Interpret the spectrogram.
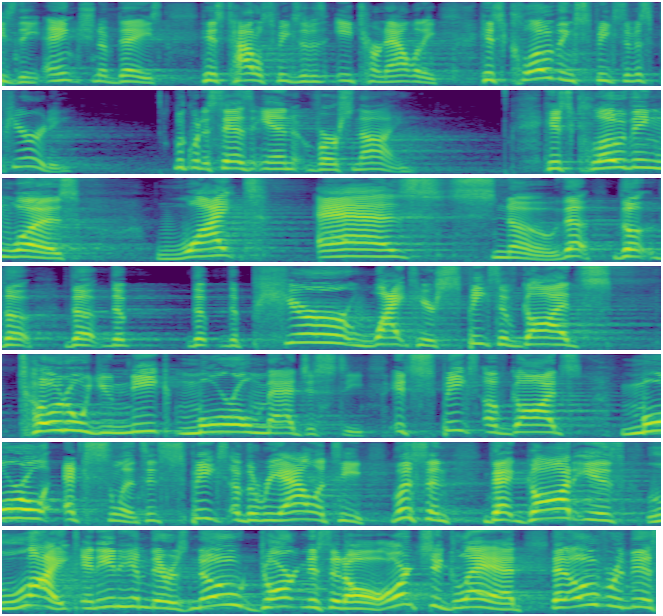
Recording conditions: large echoing room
